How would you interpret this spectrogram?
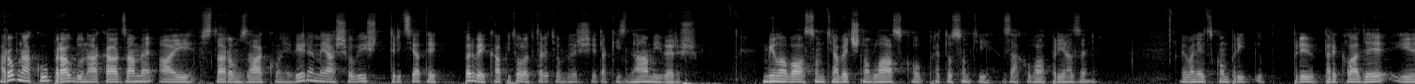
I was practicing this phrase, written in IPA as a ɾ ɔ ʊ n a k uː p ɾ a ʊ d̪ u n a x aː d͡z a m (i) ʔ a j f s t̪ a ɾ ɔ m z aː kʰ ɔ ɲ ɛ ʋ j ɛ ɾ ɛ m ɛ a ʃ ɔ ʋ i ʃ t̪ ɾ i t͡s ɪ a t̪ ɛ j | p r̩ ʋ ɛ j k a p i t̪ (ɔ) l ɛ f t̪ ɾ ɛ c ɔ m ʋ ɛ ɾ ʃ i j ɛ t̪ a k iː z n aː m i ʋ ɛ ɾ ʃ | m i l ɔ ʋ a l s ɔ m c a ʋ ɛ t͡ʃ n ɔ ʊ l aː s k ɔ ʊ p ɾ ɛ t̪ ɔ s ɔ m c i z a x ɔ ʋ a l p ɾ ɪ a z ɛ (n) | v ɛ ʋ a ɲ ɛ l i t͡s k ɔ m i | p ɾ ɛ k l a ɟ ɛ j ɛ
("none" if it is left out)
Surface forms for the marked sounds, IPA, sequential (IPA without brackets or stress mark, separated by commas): ɛ, ɔ, ɲ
